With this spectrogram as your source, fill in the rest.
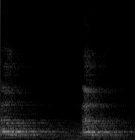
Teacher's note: pengucapan au jangan lebih cenderung ke O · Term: harful lin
